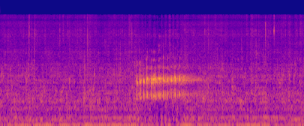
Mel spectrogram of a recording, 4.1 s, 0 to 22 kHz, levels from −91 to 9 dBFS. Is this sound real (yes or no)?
no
